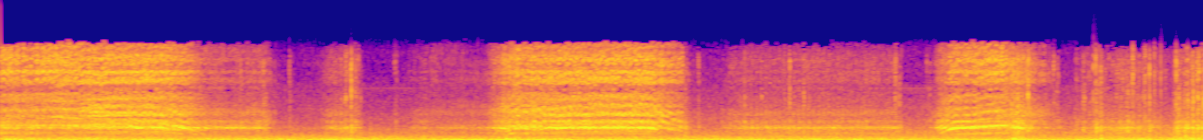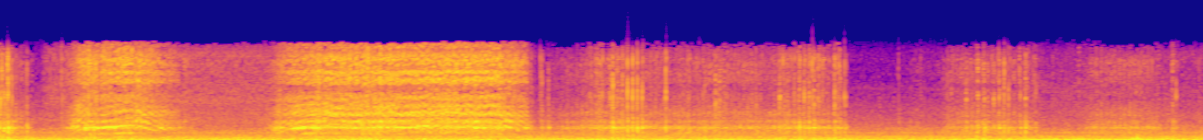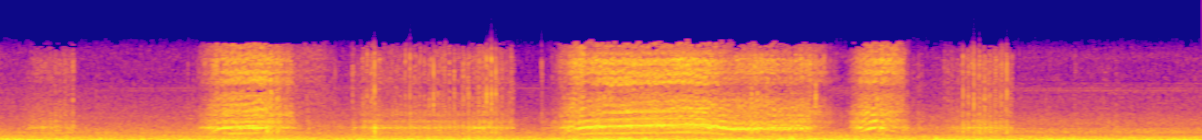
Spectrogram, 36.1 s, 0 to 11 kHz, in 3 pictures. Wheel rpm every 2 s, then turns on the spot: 160, 40, 70, 80, 40, 50, 50, 70, 110, 30, 10, 20, 10, 60, 30, 120, 40, 10.
6-8 10-12 18-20 22-28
